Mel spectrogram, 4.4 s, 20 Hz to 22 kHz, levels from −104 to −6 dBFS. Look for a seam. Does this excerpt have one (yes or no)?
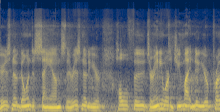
yes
